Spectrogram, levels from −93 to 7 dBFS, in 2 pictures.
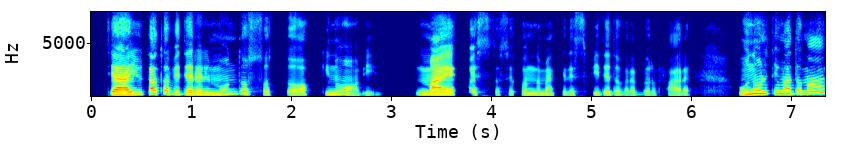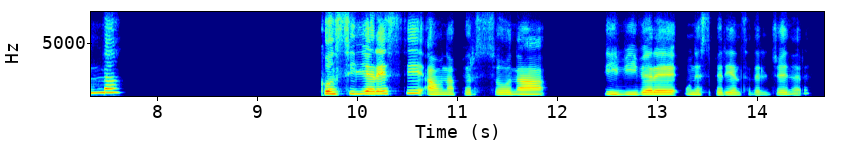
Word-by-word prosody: Ti 220 Hz, -, +2 dB
ha 205 Hz, -, +11 dB
aiutato 210 Hz, +6 st, +5 dB
a -, -, +1 dB
vedere 190 Hz, 0 st, -2 dB
il 180 Hz, 0 st, -5 dB
mondo 215 Hz, +5 st, -5 dB
sotto 165 Hz, -4 st, -13 dB
occhi 180 Hz, 0 st, -9 dB
nuovi. 180 Hz, -6 st, -7 dB, 0.4 s
Ma 175 Hz, -2 st, +4 dB
è 170 Hz, +1 st, +1 dB
questo 190 Hz, -5 st, -14 dB
secondo 150 Hz, 0 st, -13 dB
me 145 Hz, -1 st, -10 dB
che -, -, -20 dB
le 150 Hz, -, -14 dB
sfide 150 Hz, -1 st, -10 dB
dovrebbero 145 Hz, 0 st, -16 dB
fare. -, -, -13 dB, 0.4 s
Un'ultima 265 Hz, +5 st, +3 dB
domanda 325 Hz, +8 st, +1 dB, 2.0 s
consiglieresti 240 Hz, +3 st, +3 dB
a 195 Hz, -, +1 dB
una 185 Hz, 0 st, -6 dB
persona 195 Hz, +2 st, -3 dB, 0.5 s
di 205 Hz, -4 st, -5 dB
vivere 185 Hz, -1 st, 0 dB
un'esperienza 180 Hz, -2 st, -9 dB
del 170 Hz, 0 st, -16 dB
genere? 185 Hz, +10 st, -12 dB
190 Hz, 125 wpm, -22 LUFS, 175-230 Hz, 2.0 s, ha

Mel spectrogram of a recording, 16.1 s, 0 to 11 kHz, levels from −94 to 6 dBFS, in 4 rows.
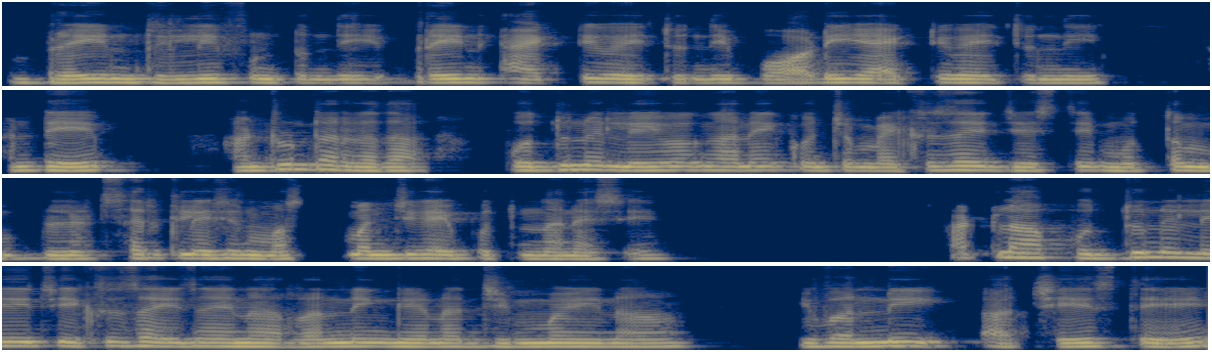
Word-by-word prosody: Brain 145 Hz, +1 st, +4 dB
రిలీఫుంటుంది. 140 Hz, -1 st, 0 dB, 0.2 s
Brain 145 Hz, +1 st, +3 dB
యాక్టివైతుంది. 140 Hz, 0 st, -1 dB, 0.2 s
Body 145 Hz, +2 st, +1 dB
యాక్టివైతుంది. 135 Hz, -1 st, -2 dB, 0.5 s
అంటే 150 Hz, -1 st, +3 dB, 0.6 s
అంటుంటారు 175 Hz, +2 st, +1 dB
కదా! 140 Hz, 0 st, 0 dB, 0.3 s
పొద్దున్న 150 Hz, +4 st, +2 dB
లేవగానే 150 Hz, 0 st, 0 dB
కొంచెం 145 Hz, -1 st, -2 dB
ఎక్సర్‌సై‌జ్ 155 Hz, +2 st, 0 dB
చేస్తే 140 Hz, +1 st, -4 dB
మొత్తం 140 Hz, +2 st, -2 dB, 0.2 s
బ్లడ్ 135 Hz, 0 st, -1 dB
సర్క్యులేషన్ 150 Hz, -2 st, +1 dB
మస్తు 135 Hz, +1 st, -6 dB
మంచిగా 150 Hz, +1 st, +3 dB
అయిపోతుందనేసి. 135 Hz, -1 st, -4 dB, 1.1 s
అట్లా 190 Hz, -, -1 dB, 0.2 s
పొద్దున్న 160 Hz, +6 st, 0 dB
లేచి 160 Hz, 0 st, +2 dB
ఎక్సర్సైజైనా, 150 Hz, -2 st, +2 dB
రన్నింగైనా, 145 Hz, 0 st, +3 dB
జిమ్‌‌ 140 Hz, 0 st, +4 dB
అయినా 140 Hz, 0 st, +1 dB, 0.6 s
ఇవన్నీఆ! 155 Hz, +1 st, +2 dB
చేస్తే 145 Hz, 0 st, 0 dB
145 Hz, 110 wpm, -25 LUFS, 140-150 Hz, 1.1 s, Brain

